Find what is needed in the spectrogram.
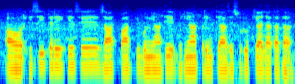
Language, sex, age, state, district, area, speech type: Urdu, male, 18-30, Delhi, South Delhi, urban, spontaneous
